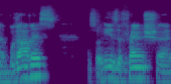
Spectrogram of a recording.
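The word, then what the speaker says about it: Bravais: uh yeah I believe this is how people pronounce uh bravis and I have heard like Braves so he is a french guy so you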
